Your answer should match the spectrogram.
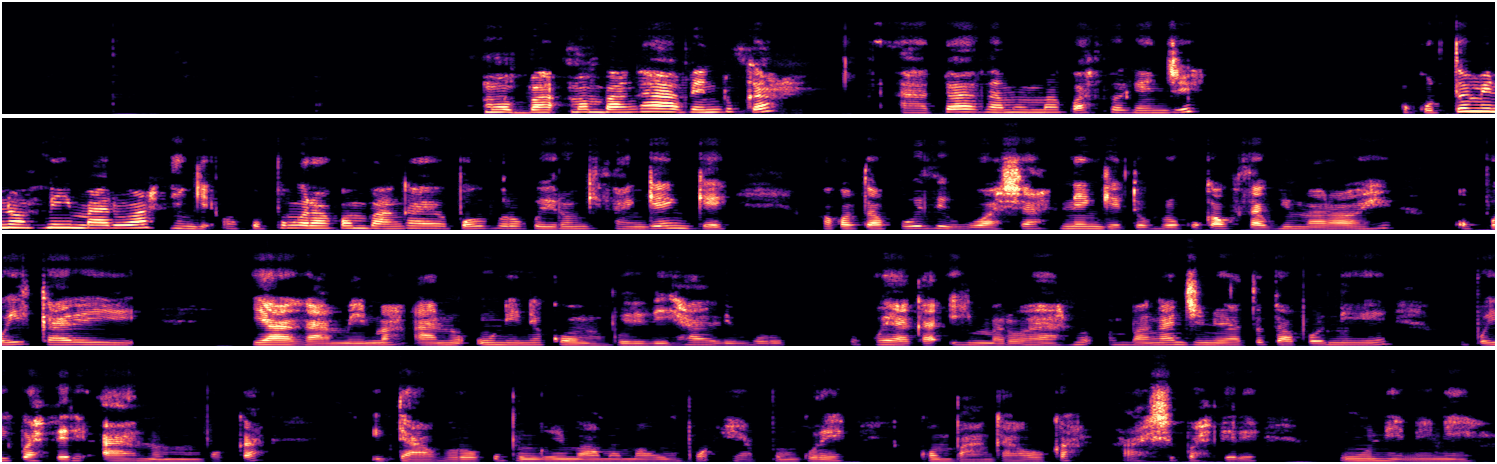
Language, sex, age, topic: Oshiwambo, female, 25-35, finance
